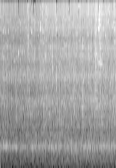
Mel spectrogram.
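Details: Auger motor on a lead-melting ingot caster, function-tested after reassembly: a steady, even motor hum at a constant mid pitch with no scraping, screeching or grinding. The auger drive runs healthy.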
